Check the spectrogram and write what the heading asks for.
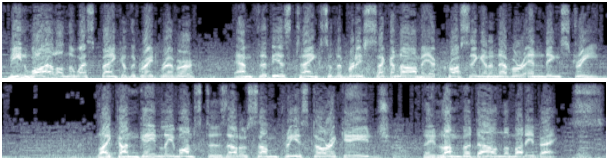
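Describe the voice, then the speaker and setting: A man's voice: fairly high pitch, moderate pace, low-quality recording. A man narrating a 1940s wartime newsreel in a dramatic, declamatory delivery, heard on an old newsreel soundtrack. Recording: loud music score underneath.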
